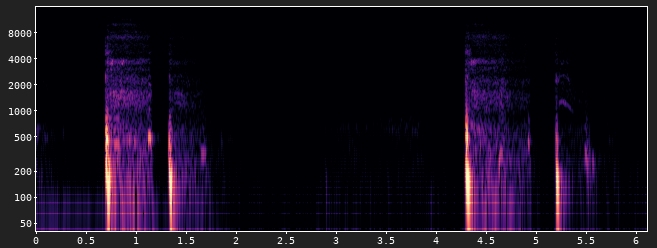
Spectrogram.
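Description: Two pairs of muffled, harsh coughs separated by a quiet pause, forming a brief coughing fit.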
